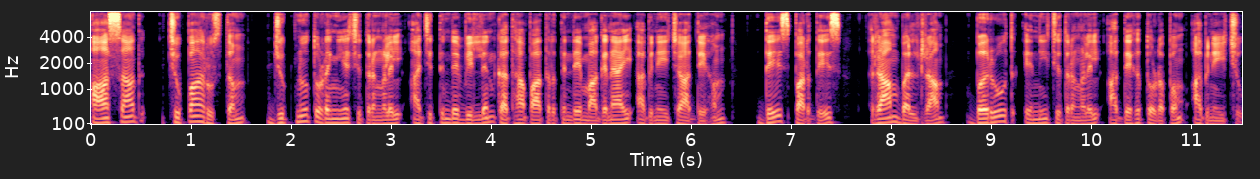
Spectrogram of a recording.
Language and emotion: Malayalam, neutral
